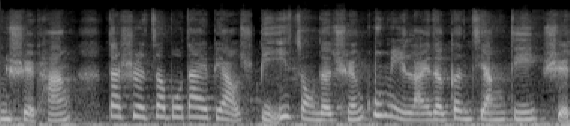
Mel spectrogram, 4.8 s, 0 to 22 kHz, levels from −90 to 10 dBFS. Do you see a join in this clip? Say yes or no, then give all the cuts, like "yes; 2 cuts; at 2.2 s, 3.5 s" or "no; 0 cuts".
no; 0 cuts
